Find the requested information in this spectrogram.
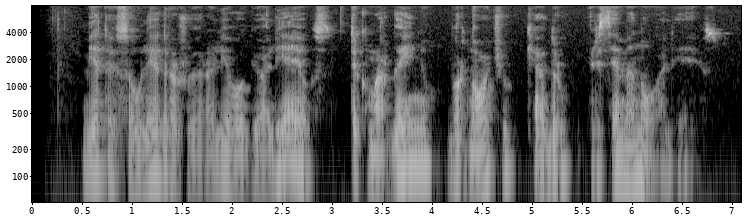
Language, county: Lithuanian, Marijampolė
